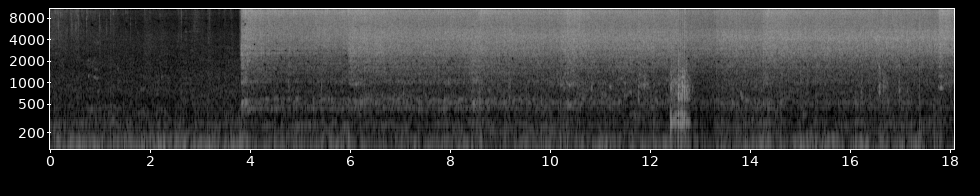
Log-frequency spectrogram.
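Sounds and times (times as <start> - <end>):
butter sizzling in a wok: 3.8 - 18.0
chicken sizzling in hot fat: 3.8 - 18.0.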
